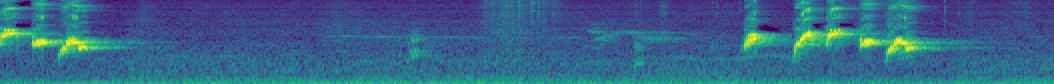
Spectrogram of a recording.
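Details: Red-whiskered bulbul song used as training audio, in the styles called len rik, boen and lak wai: a bright, quick phrase of four or five whistled, slurred notes, repeated after a pause of about two and a half seconds.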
